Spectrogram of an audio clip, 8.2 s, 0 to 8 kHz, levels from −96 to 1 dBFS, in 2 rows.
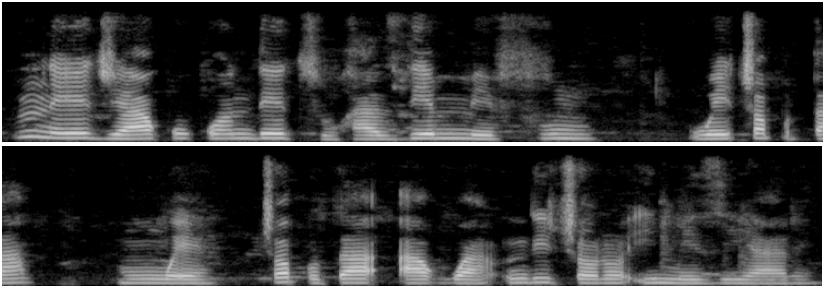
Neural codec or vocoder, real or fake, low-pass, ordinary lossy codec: none; real; 7.2 kHz; none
